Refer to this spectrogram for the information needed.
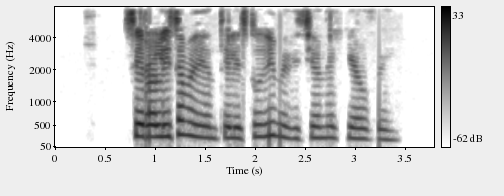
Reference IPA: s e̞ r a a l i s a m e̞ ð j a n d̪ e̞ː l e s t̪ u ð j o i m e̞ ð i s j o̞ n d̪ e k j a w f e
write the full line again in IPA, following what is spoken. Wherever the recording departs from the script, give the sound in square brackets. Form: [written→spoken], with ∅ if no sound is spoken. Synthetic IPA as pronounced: s e̞ r [a→e] a l i s a m e̞ ð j a n [d̪→t̪] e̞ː l e s t̪ u ð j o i m e̞ ð i s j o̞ n d̪ e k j a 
